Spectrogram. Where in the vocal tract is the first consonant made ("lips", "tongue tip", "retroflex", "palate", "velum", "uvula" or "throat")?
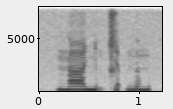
velum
